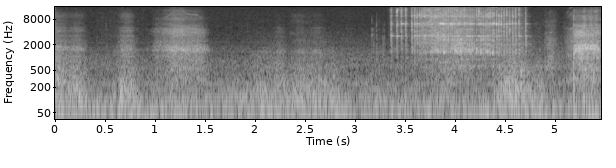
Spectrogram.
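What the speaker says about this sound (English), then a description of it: "now let's just tighten back up our axle" Ratchet tightening the rear axle nut on a Surron electric dirt bike, giving short bursts of rapid clicking at close range, faint and alone.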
